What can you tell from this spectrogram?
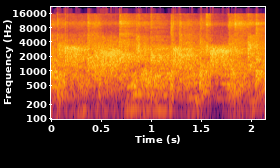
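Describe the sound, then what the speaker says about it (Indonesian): A class of pupils applauds group 3 in an Islamic religious education lesson, with dense, steady clapping filling the room at close range for the whole moment. "tepuk tangan untuk kelompok 3"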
